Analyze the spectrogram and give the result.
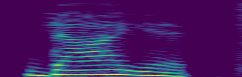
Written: dieter

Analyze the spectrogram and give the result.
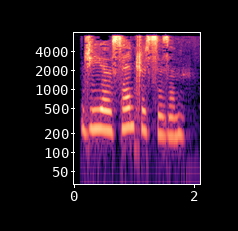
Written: geocentricism

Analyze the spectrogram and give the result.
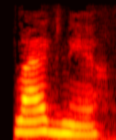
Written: lagnia

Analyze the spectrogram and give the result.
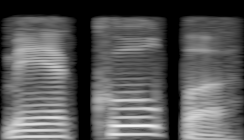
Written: mea culpa

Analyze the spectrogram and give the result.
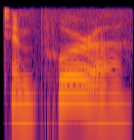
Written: tempura

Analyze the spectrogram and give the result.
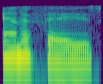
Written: anaphase

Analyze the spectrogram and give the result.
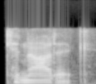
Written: kenotic

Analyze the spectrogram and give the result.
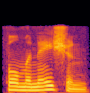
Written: fulmination

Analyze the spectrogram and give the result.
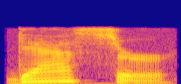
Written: gasser

